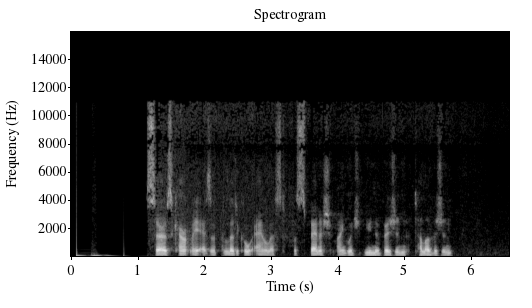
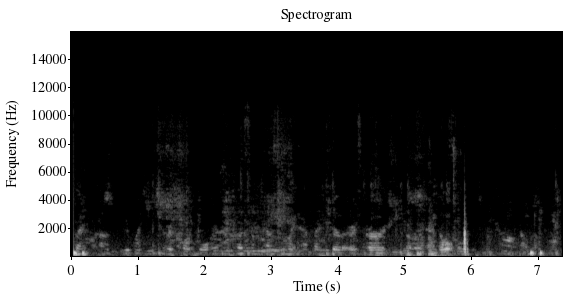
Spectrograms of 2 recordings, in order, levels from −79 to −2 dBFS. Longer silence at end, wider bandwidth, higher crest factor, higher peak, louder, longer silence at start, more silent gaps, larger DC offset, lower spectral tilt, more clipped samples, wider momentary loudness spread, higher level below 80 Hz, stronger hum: first, 0.85 s vs 0.05 s; about the same, 11.5 kHz vs 11 kHz; second, 20 dB vs 32 dB; about the same, -2 dBFS vs 0 dBFS; first, -22 LUFS vs -32 LUFS; about the same, 0.1 s vs 0.05 s; neither; neither; second, -5 dB/octave vs -7 dB/octave; neither; second, 13 LU vs 18 LU; first, -52 dBFS vs -58 dBFS; neither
